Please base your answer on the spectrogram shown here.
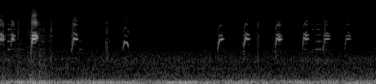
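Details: A house finch, with a male and a female present, in Ontario sings a quick run of short, bright, chirpy notes, about three or four a second, over a steady low rumble of traffic.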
